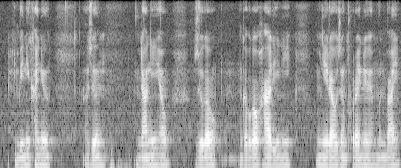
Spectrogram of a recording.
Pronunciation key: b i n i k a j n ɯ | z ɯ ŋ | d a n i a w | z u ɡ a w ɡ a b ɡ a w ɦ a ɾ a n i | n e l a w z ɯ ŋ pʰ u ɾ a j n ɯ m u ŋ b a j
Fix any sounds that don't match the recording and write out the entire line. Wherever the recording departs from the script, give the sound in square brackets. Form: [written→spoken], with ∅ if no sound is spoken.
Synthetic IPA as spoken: b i n i [k→kʰ] a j n ɯ | z ɯ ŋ | d a n i a w | z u ɡ a w ɡ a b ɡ a w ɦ a ɾ [a→i] n i | n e [l→ɾ] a w z ɯ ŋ pʰ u ɾ a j n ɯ m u [ŋ→n] b a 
